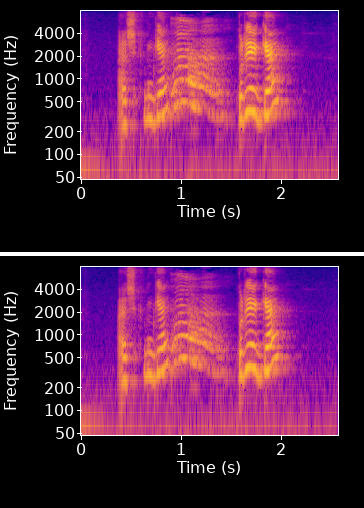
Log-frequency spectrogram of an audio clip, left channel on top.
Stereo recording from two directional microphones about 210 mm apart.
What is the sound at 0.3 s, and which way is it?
A woman's voice, 10° right (ahead or behind).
